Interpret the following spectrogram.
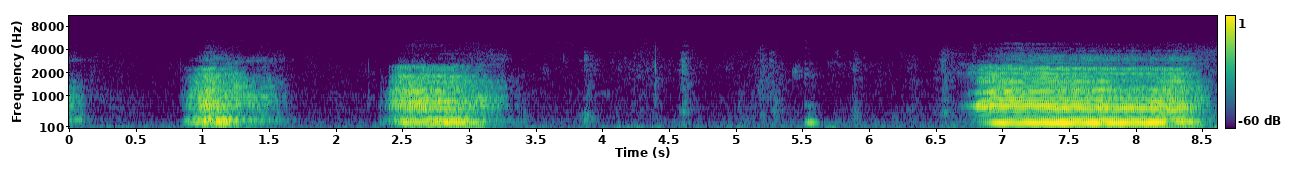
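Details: Pedigree Shorthorn cow moaning while bringing up her cud to chew, not in pain, a habit since calfhood; three harmonic, nasal moans, the last longest and loudest, separated by quiet pauses with faint background noise.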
